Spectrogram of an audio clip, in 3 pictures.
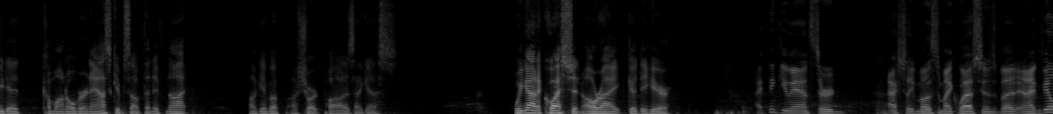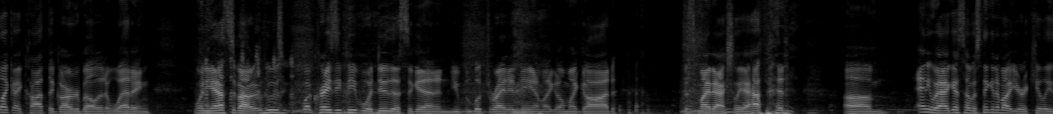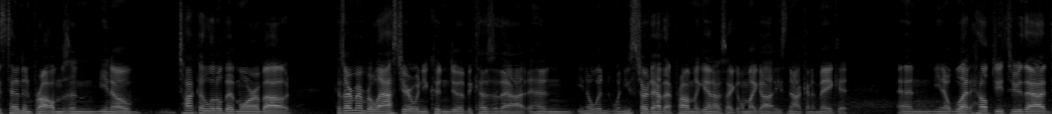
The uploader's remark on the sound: Live at Bennidito's Pizza in Spokane, WA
